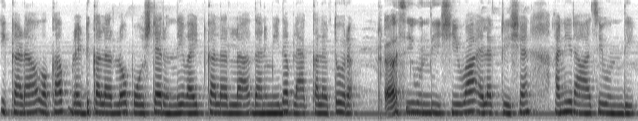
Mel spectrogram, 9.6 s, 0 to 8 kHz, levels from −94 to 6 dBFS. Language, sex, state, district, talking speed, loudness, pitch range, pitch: Telugu, female, Telangana, Mahabubabad, 120 wpm, -15 LUFS, 210-225 Hz, 215 Hz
